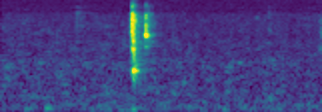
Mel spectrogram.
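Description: Near silence broken by two quick clicks close together about a second in, from operating a computer while editing code.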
